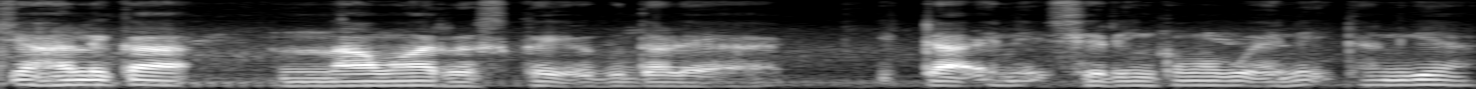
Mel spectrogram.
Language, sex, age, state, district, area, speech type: Santali, male, 60+, Odisha, Mayurbhanj, rural, spontaneous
